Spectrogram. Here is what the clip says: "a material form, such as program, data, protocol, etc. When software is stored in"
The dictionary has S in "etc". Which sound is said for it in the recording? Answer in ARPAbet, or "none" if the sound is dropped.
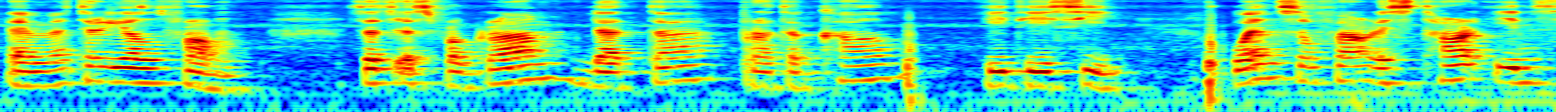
none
